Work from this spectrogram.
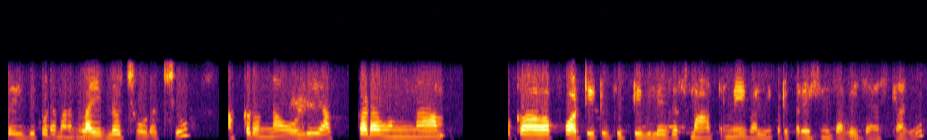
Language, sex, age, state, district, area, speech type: Telugu, female, 18-30, Telangana, Mancherial, rural, conversation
